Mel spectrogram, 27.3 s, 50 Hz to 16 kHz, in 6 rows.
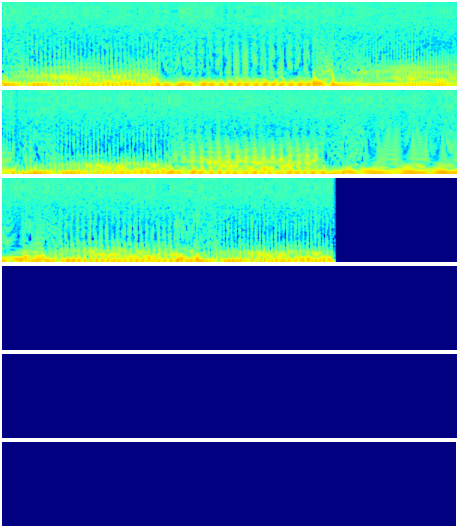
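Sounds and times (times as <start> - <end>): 
bass: 0.0 - 12.4.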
